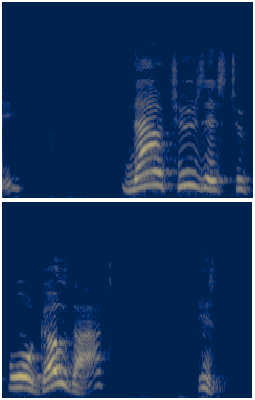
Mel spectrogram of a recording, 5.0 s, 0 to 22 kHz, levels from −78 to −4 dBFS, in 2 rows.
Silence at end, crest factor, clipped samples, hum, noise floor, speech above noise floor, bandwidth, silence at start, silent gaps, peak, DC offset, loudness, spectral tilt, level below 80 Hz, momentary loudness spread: 0.4 s; 22 dB; under 0.1%; 60 Hz at -70 dBFS; -81 dBFS; 49 dB; 10 kHz; 0 s; none; -12 dBFS; under 0.1%; -32 LUFS; -5.5 dB/octave; -80 dBFS; 17 LU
